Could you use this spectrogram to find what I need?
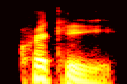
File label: "crikey", American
